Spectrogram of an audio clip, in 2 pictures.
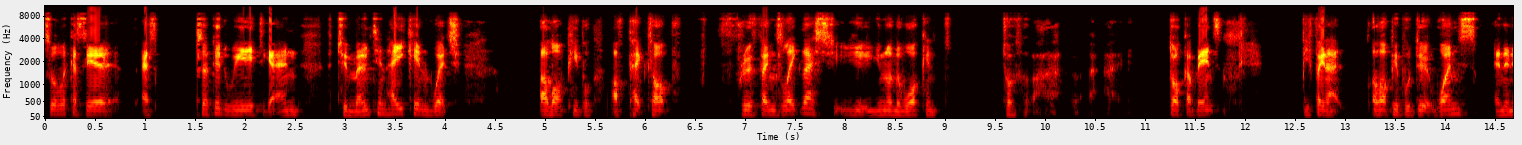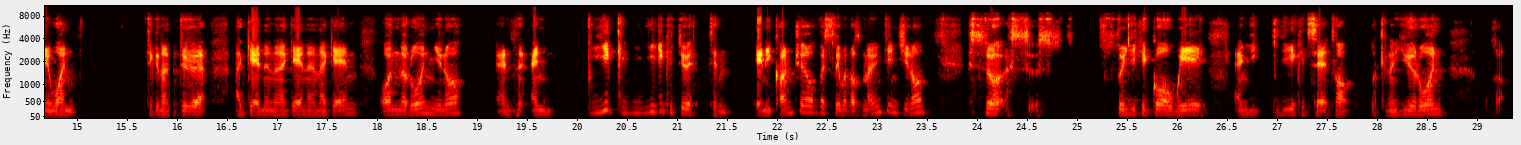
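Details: Man from Glasgow, Scotland, involved in stammering self-help groups for over 25 years, speaking in everyday conversation; stuttering (stammering).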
